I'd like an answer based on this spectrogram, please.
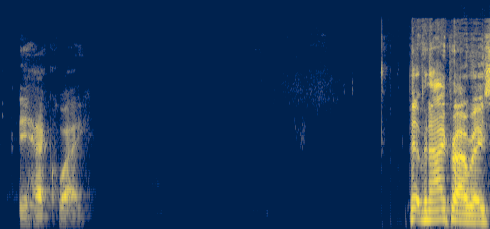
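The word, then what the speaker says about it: Ihiekwe: Michael, how can I pronounce this guy's name? Ahikaweki. Let's get this right at the start of the pod so we don't spend a season mispronouncing it. Ihekwe. Yeah, Ihekwe.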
